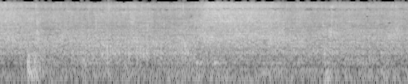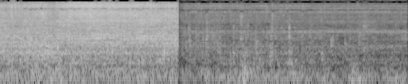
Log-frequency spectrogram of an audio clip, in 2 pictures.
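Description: Loud, steady sizzling of a wet blended vegetable-and-herb paste that has just gone into hot coconut oil, stirred with a spatula. About nine seconds in it drops abruptly to a much quieter sizzle.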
